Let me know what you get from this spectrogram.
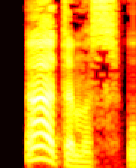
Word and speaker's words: Атомос: «Атомос, ударение на первый гласный.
